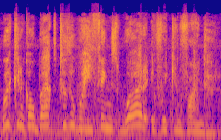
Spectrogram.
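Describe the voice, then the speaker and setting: An actress with a slightly high, sing-song voice speaks briskly as the protagonist of a video game cutscene, a determined young female mercenary. She sounds firm, earnest, and resolute, with music playing behind her.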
